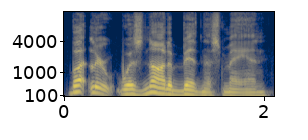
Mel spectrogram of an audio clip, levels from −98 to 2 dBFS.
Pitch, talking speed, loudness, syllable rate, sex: 130 Hz, 170 wpm, -19 LUFS, 4.5 syllables/s, male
